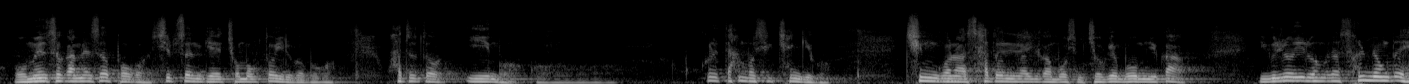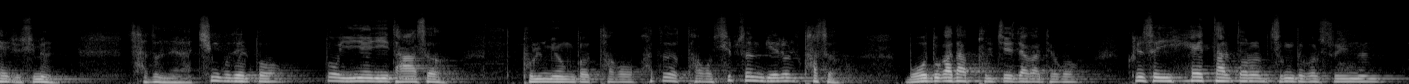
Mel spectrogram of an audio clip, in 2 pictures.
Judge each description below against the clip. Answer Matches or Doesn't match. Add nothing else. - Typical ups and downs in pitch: Matches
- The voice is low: Matches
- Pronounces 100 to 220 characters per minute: Doesn't match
